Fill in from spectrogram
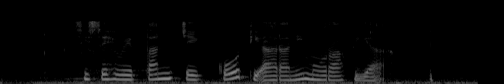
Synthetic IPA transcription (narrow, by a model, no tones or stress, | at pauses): sisɪhwet̪ant͡ʃekod̪̥i̤ʔaɾanimoɾafḭa̰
